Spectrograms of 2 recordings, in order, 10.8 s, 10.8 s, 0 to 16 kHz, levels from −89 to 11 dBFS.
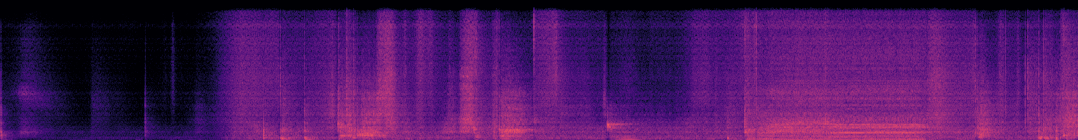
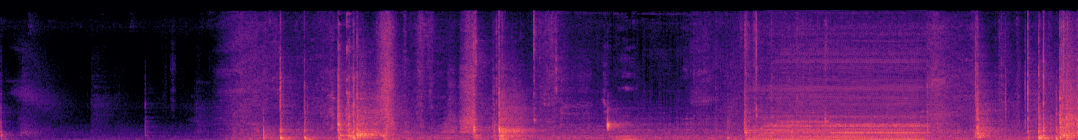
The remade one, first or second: first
